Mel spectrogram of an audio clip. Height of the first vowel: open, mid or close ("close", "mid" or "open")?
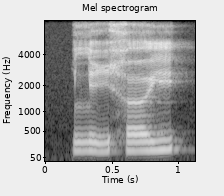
close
